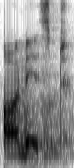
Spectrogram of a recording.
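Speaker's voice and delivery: ऑनेस्ट with a silent h, starting on the vowel. Shown as a demonstration. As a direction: say ऑनेस्ट without any h sound. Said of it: "इसको हॉनेस्ट नहीं पढ़ेंगे". (ऑनेस्ट को बिना ह के बोलें)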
